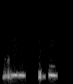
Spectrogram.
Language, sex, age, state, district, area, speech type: Kashmiri, female, 30-45, Jammu and Kashmir, Bandipora, rural, conversation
